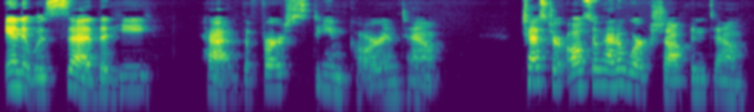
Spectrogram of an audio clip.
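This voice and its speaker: Bright-voiced woman reading a children's book. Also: on the low side, takes it slowly. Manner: expressive storytelling with emphatic stresses and questions to listeners. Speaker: read-aloud presenter. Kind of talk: children's picture book read aloud.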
